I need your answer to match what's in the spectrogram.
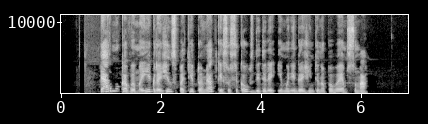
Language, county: Lithuanian, Vilnius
